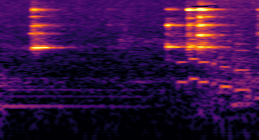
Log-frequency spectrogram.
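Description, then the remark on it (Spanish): A metal straw clinks against a striped drinking glass: one bright ringing tap, then a quick cluster of higher, jangly clinks about a second later, with no talking over them. “Me gusta mi vasito de vidrio con rayitas y mi popote de metal.”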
